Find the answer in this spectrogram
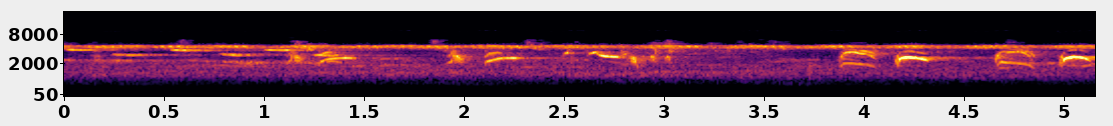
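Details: Bird chirping: quick high, sharply bent chirps and short twittered phrases, grouped in bursts about once a second and louder near the end, over a steady high-pitched hum running throughout.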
